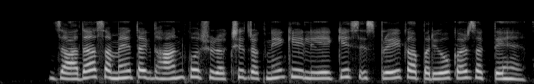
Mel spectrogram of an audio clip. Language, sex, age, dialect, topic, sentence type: Hindi, female, 18-24, Marwari Dhudhari, agriculture, question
